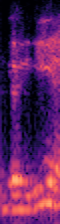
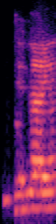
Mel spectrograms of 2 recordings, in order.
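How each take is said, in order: First: It is said 'deh-nee', ending in an ee sound. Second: It is said 'di-nai', ending in an eye sound. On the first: The speaker calls it wrong. "അതിന് ഡെനി അല്ല, നമ്മളെല്ലാവരും ഡെനി എന്നാണ് പണ്ട് വായിച്ചിട്ടത്" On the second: The speaker calls it right. "ഡിനൈ ഡിനൈ എന്നാ പറയാ കേട്ടോ"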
